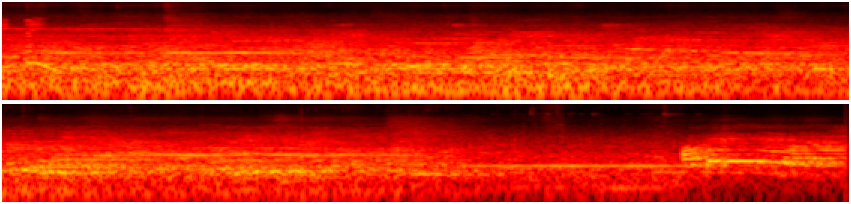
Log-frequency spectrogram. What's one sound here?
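A train rumbles slowly into a station.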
